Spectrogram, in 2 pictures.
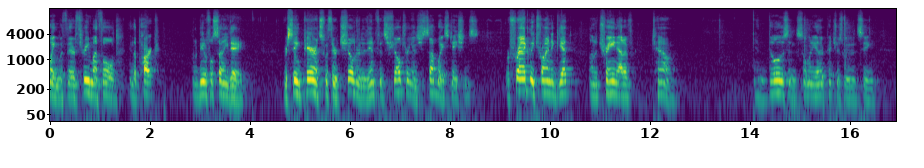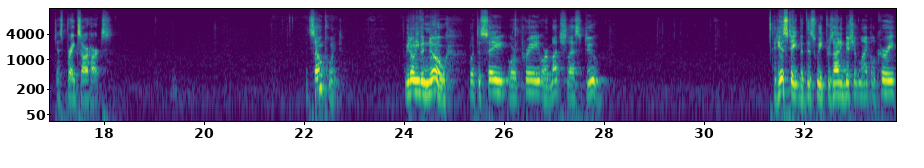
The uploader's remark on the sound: A live recording from our church in San Jose, California.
